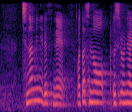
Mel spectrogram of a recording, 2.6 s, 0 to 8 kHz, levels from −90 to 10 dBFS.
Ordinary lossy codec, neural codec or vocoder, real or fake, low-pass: none; none; real; 7.2 kHz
